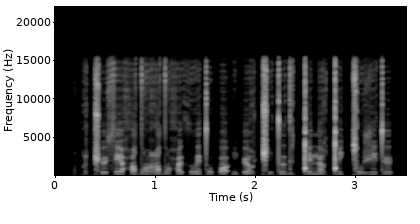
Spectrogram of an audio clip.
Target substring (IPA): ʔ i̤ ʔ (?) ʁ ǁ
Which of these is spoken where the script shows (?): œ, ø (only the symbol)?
ø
